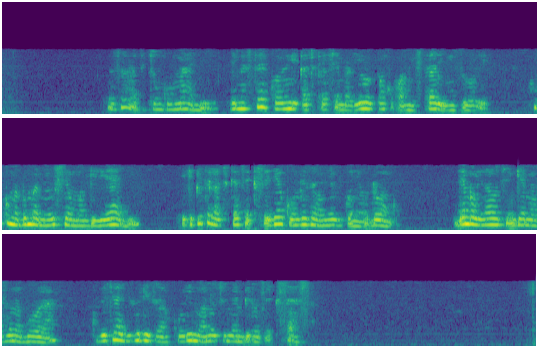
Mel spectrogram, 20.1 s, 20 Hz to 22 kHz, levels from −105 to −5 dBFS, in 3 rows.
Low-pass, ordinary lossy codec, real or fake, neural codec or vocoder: 7.2 kHz; AAC, 16 kbps; real; none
